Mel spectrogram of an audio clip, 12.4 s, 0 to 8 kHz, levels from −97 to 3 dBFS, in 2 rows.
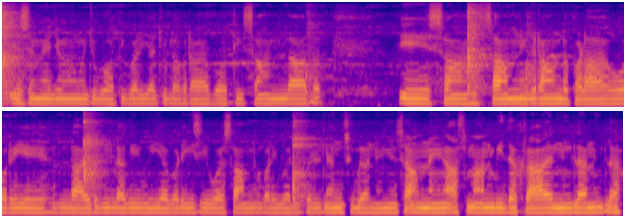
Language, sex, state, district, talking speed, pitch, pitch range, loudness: Hindi, male, Chhattisgarh, Kabirdham, 230 wpm, 125 Hz, 125-130 Hz, -27 LUFS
